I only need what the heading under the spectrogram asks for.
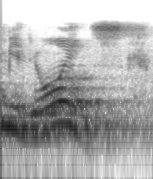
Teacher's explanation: E é um ditongo nasal, que produz, inclusive, essa queda na tonalidade da pronúncia.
